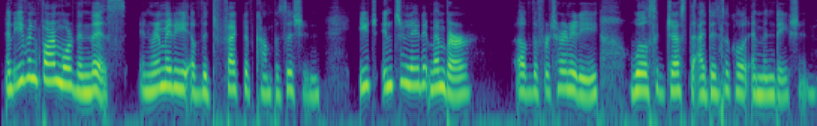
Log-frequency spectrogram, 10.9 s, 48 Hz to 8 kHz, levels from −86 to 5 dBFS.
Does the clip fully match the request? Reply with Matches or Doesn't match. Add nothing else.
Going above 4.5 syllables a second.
Matches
